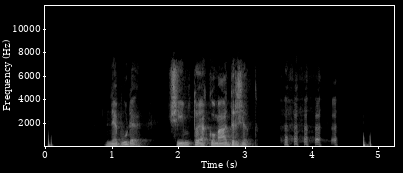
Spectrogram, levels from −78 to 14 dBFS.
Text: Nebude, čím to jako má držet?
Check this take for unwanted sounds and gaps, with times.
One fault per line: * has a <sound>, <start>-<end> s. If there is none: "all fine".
* has a laugh, 3.5-4.4 s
